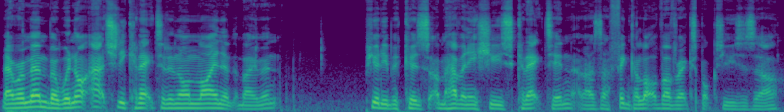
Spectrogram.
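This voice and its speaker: A man's voice: medium pitch, quick pace. A man giving casual, chatty commentary as he plays a video game, thinking aloud and sometimes trailing off into mutters. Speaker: gaming channel host. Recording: faint game music behind.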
